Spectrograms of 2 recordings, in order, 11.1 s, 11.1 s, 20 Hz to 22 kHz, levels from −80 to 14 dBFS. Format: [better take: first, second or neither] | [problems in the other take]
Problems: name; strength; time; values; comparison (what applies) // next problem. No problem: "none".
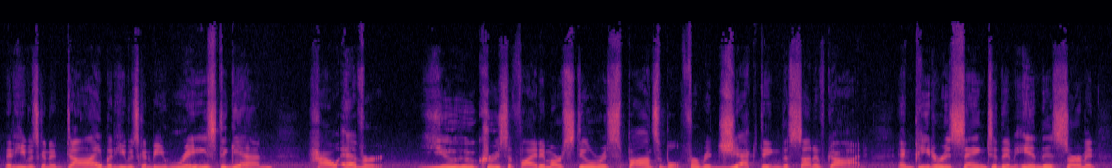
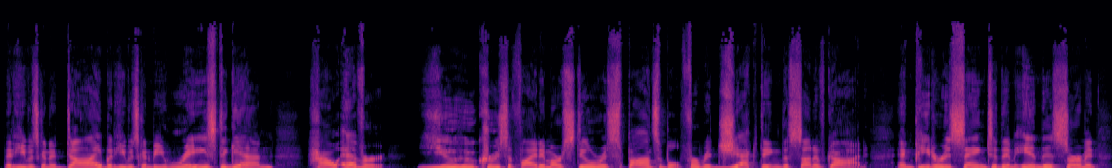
second | hiss; faint; throughout; 20 dB below the speech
